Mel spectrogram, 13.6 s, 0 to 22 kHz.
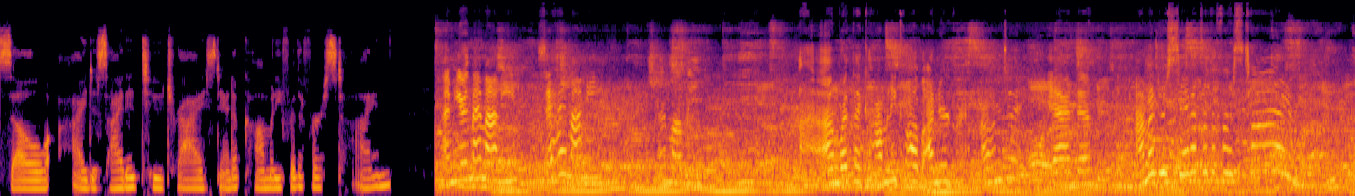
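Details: Young woman with moderately severe adductor spasmodic dysphonia beginning at age 16-17, with vocal cord spasms especially on vowels, voice breaks, raspy quality and difficulty projecting: adductor spasmodic dysphonia.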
